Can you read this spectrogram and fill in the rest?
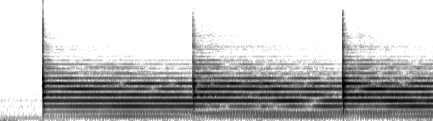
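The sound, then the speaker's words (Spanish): A church bell tolls three times at a slow, steady pace, each loud strike ringing on into the next with a rich sustained hum. No voices. “pero ahora sí, porque yo con mis propios oídos acabo de escuchar esa campana.”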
